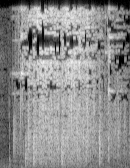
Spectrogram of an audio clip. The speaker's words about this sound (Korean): 와, 동전이 와르르 떨어지네요.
